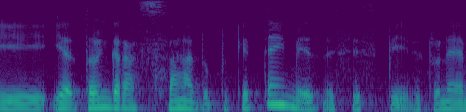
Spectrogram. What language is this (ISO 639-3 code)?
por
